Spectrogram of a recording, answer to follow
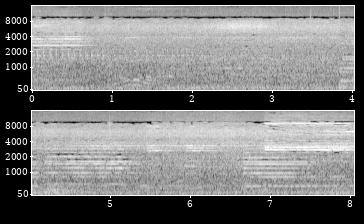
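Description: Heavy rain pouring down on a road, a steady hiss, with vehicles passing through the wet. Car horns sound about four seconds in and again near the end.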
